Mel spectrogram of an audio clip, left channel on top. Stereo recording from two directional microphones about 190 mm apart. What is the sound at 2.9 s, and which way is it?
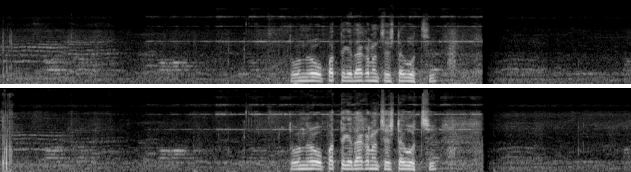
Speech, centre (ahead or behind).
